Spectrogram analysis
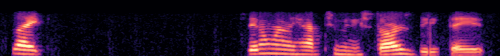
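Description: A woman's voice: mid-range voice, animated, a little slow, no echo. A woman co-hosting a casual fight-sports talk show, blunt and opinionated, swearing now and then. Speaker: podcast co-host. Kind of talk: casual chat. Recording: tinny phone-like audio.

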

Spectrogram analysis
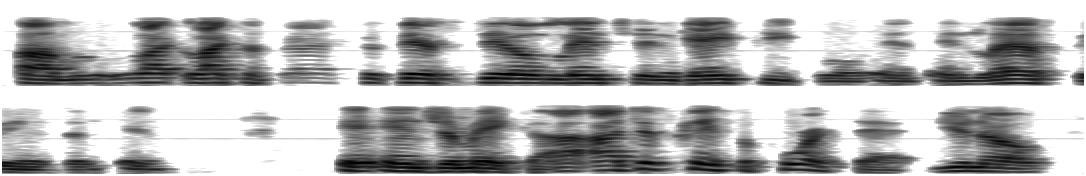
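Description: An American man hosting a casual discussion show, talking haltingly and repeating words as he reasons. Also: medium pitch, animated. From United States. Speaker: show host. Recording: dull, lo-fi call audio.

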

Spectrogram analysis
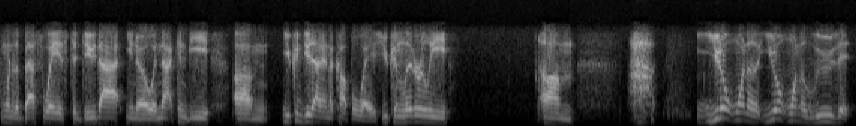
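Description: Male co-host, mid pitch, measured and hesitant, lo-fi phone audio. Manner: hesitant, thoughtful, filler-heavy. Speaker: co-host, conflict coach. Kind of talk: casual advice talk. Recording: phone-like lo-fi sound.

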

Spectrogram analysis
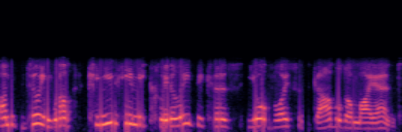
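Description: A man calling in as a guest on an internet radio show, chatting plainly and friendly while his voice comes through a garbled, low-quality stream. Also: wildly swooping pitch, normal speed, gravelly, noisy background. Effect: garbled, low quality call-in stream. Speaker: guest caller. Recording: tinny garbled phone-line stream.

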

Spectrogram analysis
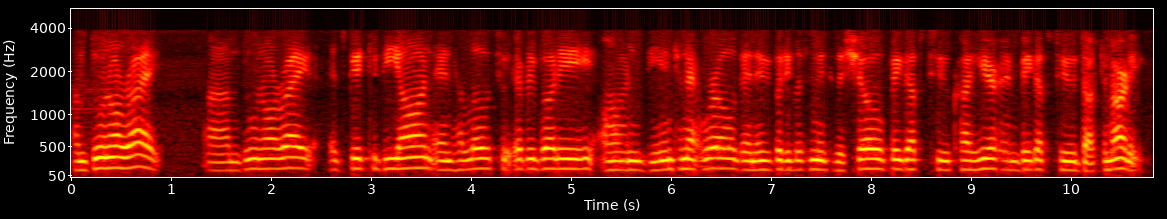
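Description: Radio call-in caller: Canadian man, a bit high-pitched, halting and repetitive, thin phone-quality audio. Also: little pitch movement. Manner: hesitant, restarts with repeated words. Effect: phone-line caller audio. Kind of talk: telling a personal story on a call-in show. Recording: tinny phone-like line.

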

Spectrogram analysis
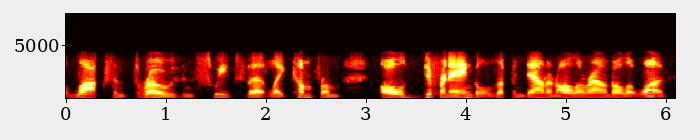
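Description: A woman's voice: mid-range voice, no echo. A woman co-hosting a talk radio show and teaching martial arts, chatting casually in a rambling way, with many restarts and frequent laughs. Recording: tinny phone-line sound, dry.

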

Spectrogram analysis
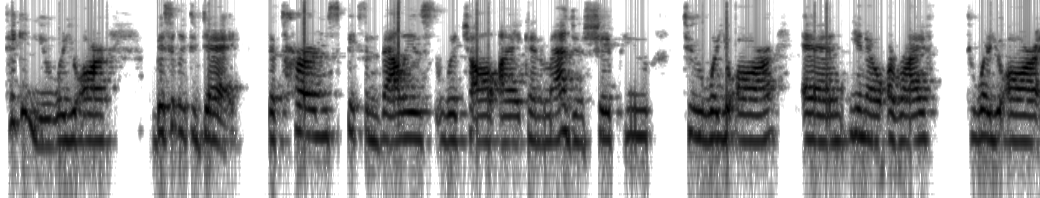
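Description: A woman's voice: medium pitch, sharp tone. Effusive woman host, distant and dull. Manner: effusive, encouraging, calls guest "my dear". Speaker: talk show host. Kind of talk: interview hosting.

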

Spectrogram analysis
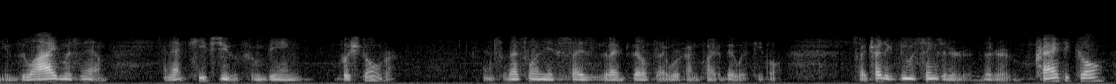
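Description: An older man talks in a very gravelly voice, as an instructor explaining in an interview. He tells anecdotes in an emphatic, repetitive, conversational way. The sound is a narrow phone line with a faint layer of noise. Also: medium pitch. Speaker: Tai Chi instructor, interview guest.

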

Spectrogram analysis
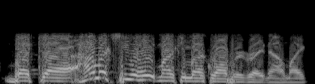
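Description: A man hosting a casual sports chat, animated and ranting, laughing often. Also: on the high side, moderate pace, dry recording. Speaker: podcast host. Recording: tinny phone-like line.

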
